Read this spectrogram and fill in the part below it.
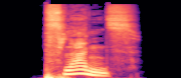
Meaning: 1. singular imperative of pflanzen 2. first-person singular present of pflanzen
- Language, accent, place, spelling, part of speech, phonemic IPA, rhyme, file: German, Germany, Berlin, pflanz, verb, /pflants/, -ants, De-pflanz.ogg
